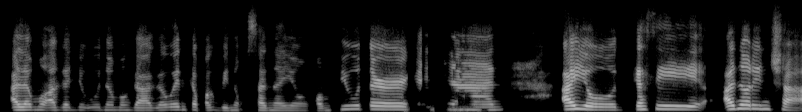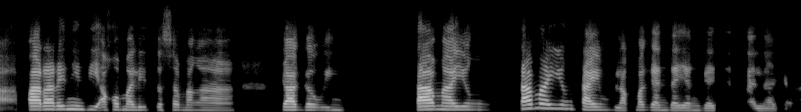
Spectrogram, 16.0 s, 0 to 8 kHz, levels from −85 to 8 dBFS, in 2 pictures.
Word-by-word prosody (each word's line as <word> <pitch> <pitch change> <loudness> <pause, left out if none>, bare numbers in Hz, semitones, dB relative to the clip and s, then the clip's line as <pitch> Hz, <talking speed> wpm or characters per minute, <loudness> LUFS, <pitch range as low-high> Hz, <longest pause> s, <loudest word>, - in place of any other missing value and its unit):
alam 195 0 0
mo 195 - -8
agad 185 0 -6
yung 185 0 -22
una 180 0 -15
mong 180 0 -18
gagawin 180 +4 -8
kapag 180 -3 -10
binuksan 170 0 -11
na 160 - -11
yung 160 -1 -17
computer, 225 +5 -1 0.4
ganiyan. 195 -1 -2 0.7
Ayun, 220 -5 +4 0.2
kasi 230 -1 +1 0.3
ano 250 +4 +5
rin 255 -1 -3
siya, - - -3
para 220 +1 +8
rin 230 +1 -1
hindi 220 -3 -4
ako 210 +2 -3
malito 195 -1 -5
sa 195 0 -7
mga 175 -2 -7 0.5
gagawing 190 -2 +1 0.8
tama 220 0 +7
yung 210 -2 -8 0.3
tama 295 +3 +6
yung 270 -2 -8
time 200 -3 +3
block, 170 -2 -7
maganda 180 -3 -4
yan 160 -1 -7
ganiyan 155 -1 -11
talaga. 145 - -13
195 Hz, 135 wpm, -24 LUFS, 175-225 Hz, 0.8 s, para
